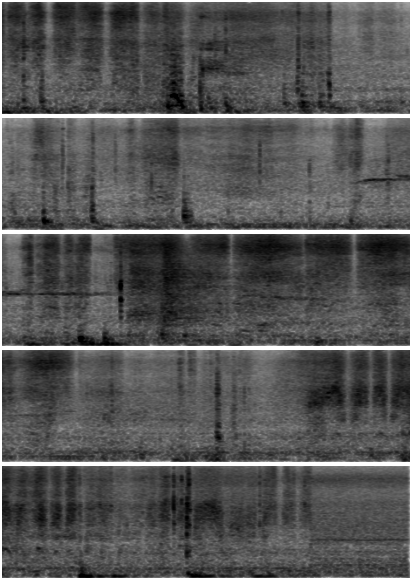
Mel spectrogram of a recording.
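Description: A cloth rubs across a fabric car headliner.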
